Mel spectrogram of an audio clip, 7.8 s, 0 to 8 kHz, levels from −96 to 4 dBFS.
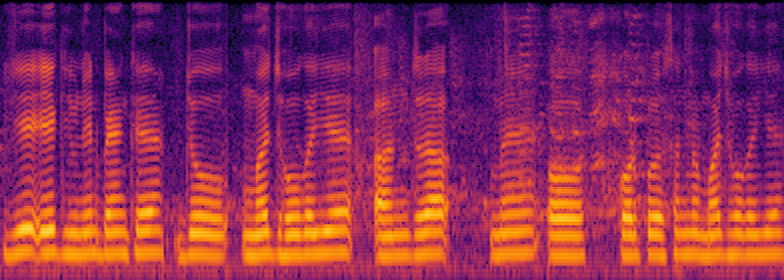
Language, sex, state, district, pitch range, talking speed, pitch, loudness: Hindi, male, Bihar, Vaishali, 175-190 Hz, 145 wpm, 185 Hz, -17 LUFS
